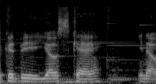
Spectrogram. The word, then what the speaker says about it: Yosuke: Well, in honor of Sho's cosplay of Yosuke. You see, that's a pronunciation that I would more readily jump to, where you can actually hear the z.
